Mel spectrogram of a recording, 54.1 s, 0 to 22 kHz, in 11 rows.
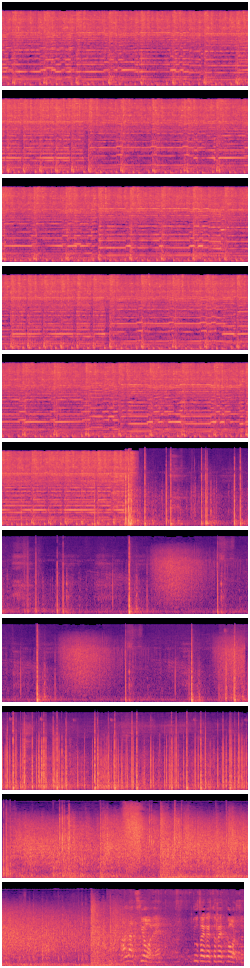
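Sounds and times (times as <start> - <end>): music: 0.0 - 27.4
fireworks bangs: 0.0 - 54.0
fireworks crackling: 0.0 - 54.0
fireworks hissing bursts: 0.0 - 54.0.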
